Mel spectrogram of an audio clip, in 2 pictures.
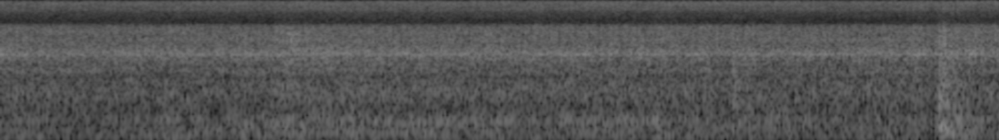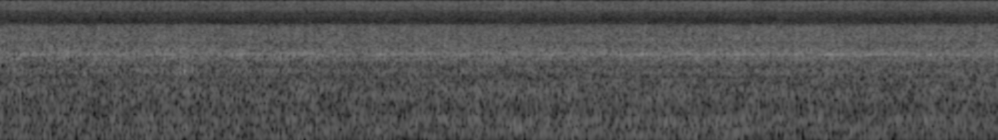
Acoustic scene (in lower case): residential area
